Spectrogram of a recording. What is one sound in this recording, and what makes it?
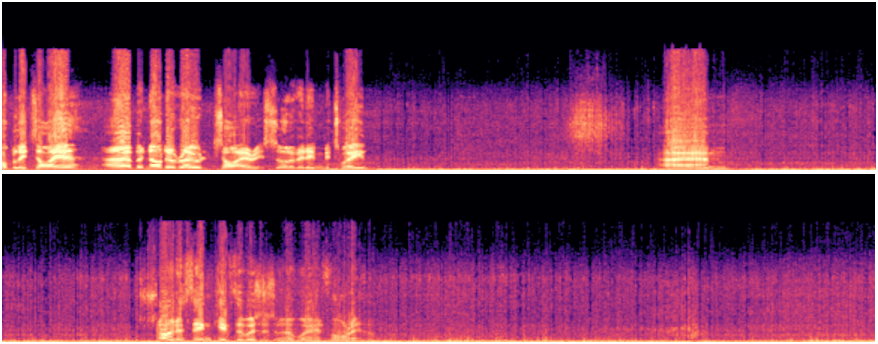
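A motorcycle engine hums and revs as the bike rides along.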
